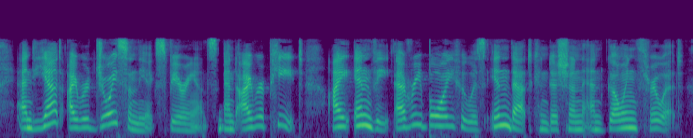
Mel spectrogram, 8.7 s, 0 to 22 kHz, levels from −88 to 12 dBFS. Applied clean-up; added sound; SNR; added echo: neural mask model Resemble Enhance denoiser.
